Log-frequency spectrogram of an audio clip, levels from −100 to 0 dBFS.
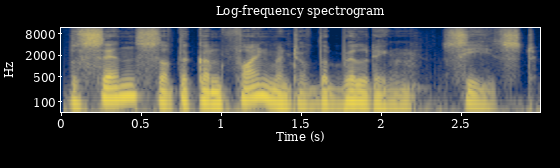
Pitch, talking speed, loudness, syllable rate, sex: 95 Hz, 180 wpm, -20 LUFS, 5.4 syllables/s, male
